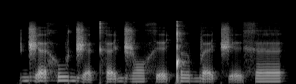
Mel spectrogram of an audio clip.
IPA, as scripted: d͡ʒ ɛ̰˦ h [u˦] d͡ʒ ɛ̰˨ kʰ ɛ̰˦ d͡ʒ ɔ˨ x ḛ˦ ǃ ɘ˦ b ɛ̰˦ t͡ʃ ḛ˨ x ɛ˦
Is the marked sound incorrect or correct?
correct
